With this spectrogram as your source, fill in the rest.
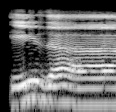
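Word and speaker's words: إذا: Wa min syarri hasidin idza hasad. Sekali lagi. Wa min syarri hasidin idza hasad. Nah, pada ayat kelima ini terdapat huruf zal. Maka bacaannya atau pelafalannya pada ujung lidah.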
